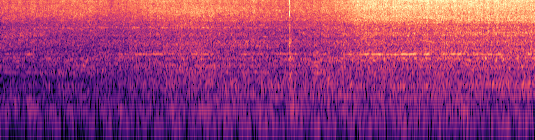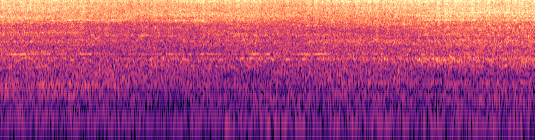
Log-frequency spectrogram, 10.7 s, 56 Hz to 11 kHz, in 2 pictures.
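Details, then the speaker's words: 1983 Chevrolet Caprice, warmed up or in hot weather, below about 2000 rpm at idle: steady idle with a faint rapid pump-like whirring churn, no clear knock; owner suspects the water pump. "alright just wanted to show you guys some weird noise that my car's been making lately sounds like a pump but I don't know where it's coming from it happens only when the car is warmed up or if it's hot outside"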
